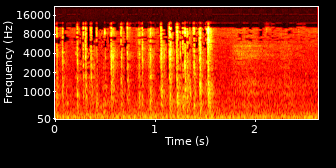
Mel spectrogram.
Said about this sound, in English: type in the server name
